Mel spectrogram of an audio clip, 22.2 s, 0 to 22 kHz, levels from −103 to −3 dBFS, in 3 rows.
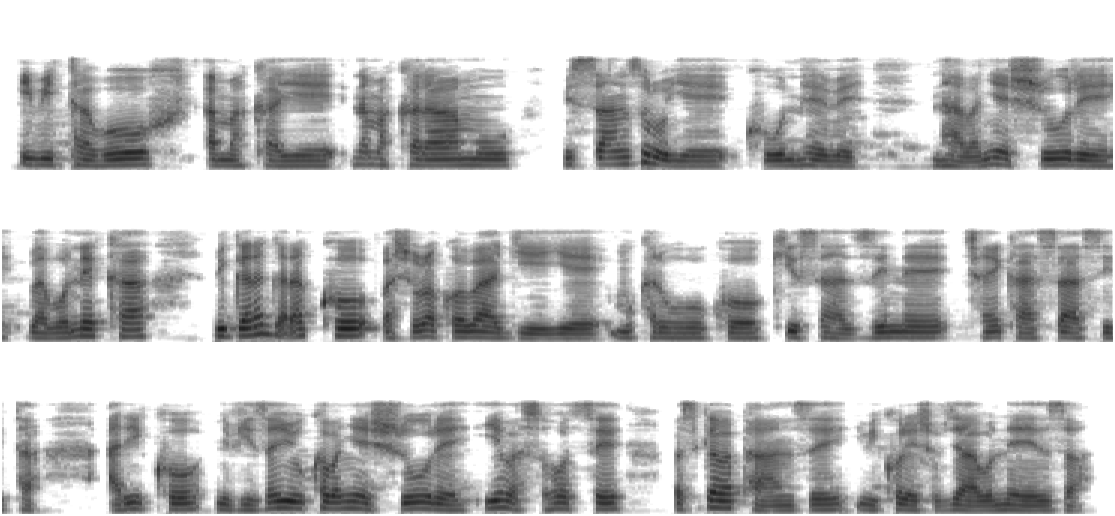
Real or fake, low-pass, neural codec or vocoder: real; 5.4 kHz; none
